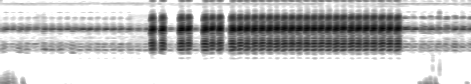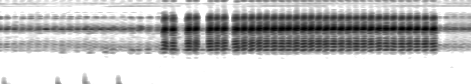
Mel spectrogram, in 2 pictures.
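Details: Long runs of fast, even clicking pulses from a frog, with a short pause in the middle and scattered soft low knocks in the background.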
